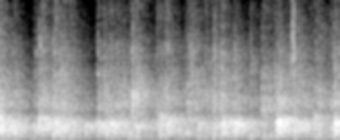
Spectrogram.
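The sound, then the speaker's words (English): An audience claps together in a dense, steady wash of applause, many hands blending into a continuous crackle at moderate loudness with a few brighter bursts, and no voices. “Yes, give yourselves a big clap. Round of applause.”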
